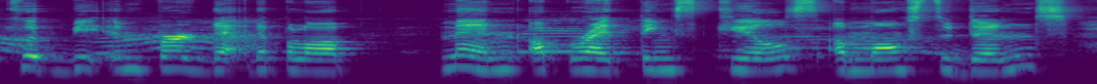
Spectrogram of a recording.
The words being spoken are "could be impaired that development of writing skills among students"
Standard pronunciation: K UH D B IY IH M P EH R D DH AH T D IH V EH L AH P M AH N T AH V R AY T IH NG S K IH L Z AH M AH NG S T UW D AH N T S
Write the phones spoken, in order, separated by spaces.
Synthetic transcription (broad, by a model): K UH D B IY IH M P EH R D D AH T D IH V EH L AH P M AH N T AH P R AY T IH NG S K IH L S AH M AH NG S T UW D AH N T S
